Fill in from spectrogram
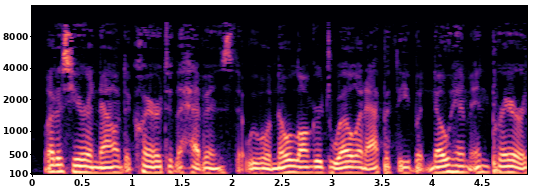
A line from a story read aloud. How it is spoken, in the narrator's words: the young man cried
